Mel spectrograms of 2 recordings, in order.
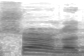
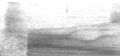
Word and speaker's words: Charles: 了、哎、注意这个英国人名字可以读成 Charles，法国人名字读成 Charles，后面的 S 不发音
